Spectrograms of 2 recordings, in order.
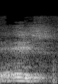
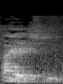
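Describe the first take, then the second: First: The vowel sounds like the word ace. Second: The vowel sounds like the word ice. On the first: This is the pronunciation used in this book. "now we pronounce it ace" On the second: This is another way of pronouncing it. "the way the man said is ice"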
